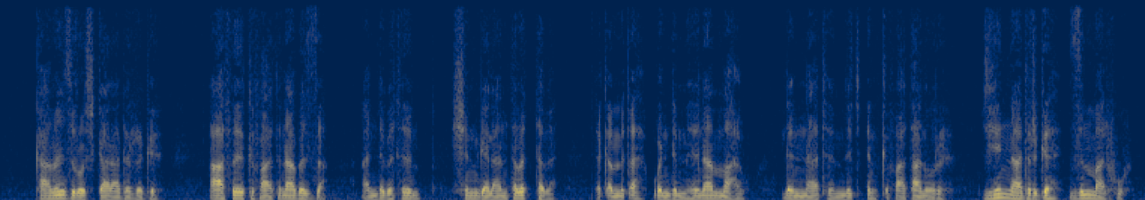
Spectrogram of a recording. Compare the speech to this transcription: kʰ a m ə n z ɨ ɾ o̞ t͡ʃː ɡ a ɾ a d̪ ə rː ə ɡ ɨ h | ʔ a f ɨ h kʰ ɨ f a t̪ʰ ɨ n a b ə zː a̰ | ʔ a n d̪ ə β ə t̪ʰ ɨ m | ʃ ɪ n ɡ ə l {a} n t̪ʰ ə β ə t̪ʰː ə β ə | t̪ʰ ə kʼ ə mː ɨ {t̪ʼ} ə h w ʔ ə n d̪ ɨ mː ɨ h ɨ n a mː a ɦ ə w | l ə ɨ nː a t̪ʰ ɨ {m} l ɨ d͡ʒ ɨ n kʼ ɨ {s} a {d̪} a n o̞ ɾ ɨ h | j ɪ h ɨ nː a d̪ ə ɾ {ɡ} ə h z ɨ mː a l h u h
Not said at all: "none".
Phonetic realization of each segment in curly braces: a, t̪ʼ, m, f, t̪, ɡ

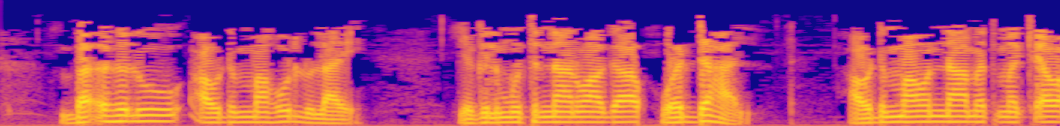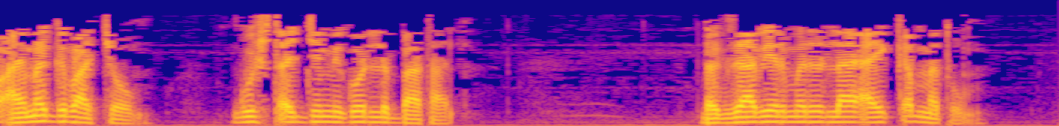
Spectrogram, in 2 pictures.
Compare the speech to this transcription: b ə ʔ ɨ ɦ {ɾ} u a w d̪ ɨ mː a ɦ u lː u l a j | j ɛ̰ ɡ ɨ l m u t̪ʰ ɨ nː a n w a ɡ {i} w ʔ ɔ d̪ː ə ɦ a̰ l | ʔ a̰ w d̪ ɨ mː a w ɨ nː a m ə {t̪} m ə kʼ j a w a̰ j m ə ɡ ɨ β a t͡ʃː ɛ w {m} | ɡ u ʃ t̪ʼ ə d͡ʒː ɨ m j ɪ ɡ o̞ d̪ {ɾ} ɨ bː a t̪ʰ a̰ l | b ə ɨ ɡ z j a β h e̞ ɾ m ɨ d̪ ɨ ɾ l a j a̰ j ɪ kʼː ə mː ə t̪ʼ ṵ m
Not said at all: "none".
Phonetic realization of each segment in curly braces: l, a, t̪ʼ, m, l

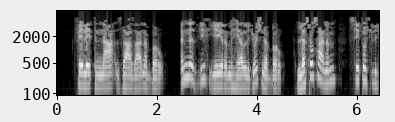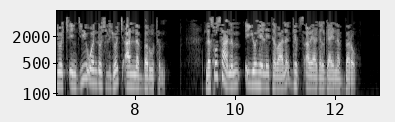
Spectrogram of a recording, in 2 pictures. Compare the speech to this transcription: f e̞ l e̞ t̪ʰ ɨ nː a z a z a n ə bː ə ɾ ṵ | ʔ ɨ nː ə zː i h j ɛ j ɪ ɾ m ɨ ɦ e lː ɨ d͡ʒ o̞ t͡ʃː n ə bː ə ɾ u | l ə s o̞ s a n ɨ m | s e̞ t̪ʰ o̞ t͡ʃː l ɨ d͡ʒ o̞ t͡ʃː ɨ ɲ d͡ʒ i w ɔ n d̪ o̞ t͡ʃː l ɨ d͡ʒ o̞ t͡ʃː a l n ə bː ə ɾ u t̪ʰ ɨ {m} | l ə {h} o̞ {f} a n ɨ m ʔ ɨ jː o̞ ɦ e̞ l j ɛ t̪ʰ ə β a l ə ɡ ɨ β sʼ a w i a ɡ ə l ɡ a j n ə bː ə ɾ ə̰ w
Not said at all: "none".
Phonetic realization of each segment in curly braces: m, s, s

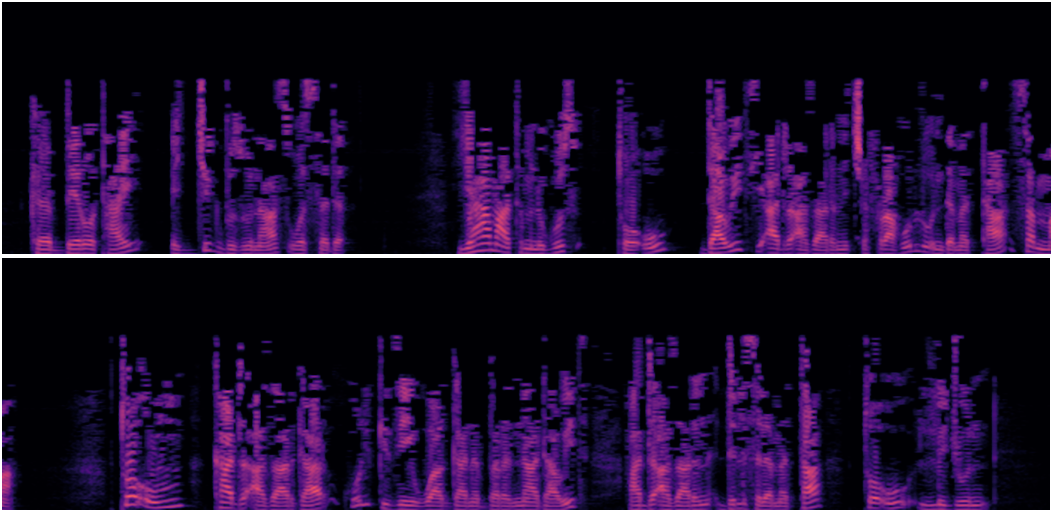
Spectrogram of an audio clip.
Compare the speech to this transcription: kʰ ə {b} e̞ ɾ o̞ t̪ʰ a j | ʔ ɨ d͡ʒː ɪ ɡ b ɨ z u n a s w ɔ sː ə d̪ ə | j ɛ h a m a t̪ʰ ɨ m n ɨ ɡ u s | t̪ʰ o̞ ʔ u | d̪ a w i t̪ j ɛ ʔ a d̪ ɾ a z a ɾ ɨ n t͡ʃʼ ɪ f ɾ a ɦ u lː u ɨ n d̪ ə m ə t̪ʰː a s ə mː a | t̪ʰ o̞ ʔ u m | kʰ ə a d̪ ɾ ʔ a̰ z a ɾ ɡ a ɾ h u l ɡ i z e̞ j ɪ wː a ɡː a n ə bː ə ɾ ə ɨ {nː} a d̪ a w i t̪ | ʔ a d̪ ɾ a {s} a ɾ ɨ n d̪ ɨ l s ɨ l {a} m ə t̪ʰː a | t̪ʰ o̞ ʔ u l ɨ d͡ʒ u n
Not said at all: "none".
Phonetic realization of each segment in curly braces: b, nː, z, ə

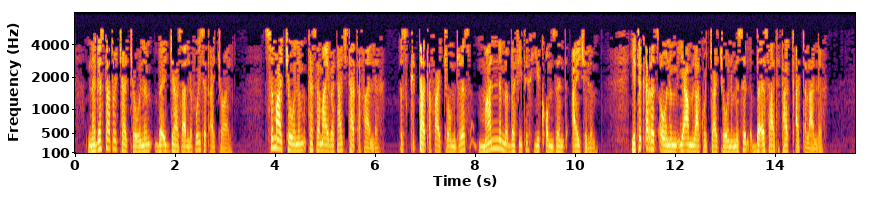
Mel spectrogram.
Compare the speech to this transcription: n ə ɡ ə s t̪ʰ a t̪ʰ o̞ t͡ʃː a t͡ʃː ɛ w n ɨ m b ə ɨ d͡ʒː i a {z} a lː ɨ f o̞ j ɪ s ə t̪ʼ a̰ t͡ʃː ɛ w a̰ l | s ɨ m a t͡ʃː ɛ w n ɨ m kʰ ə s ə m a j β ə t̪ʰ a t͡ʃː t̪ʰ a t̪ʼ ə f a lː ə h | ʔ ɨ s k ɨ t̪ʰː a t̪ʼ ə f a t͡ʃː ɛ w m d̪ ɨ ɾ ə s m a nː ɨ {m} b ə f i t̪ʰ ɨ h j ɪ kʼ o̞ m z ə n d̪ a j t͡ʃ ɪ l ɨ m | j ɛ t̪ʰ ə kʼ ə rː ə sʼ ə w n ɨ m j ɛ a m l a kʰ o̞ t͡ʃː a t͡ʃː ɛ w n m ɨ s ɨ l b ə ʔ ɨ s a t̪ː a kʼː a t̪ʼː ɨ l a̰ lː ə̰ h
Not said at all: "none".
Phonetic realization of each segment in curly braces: s, m

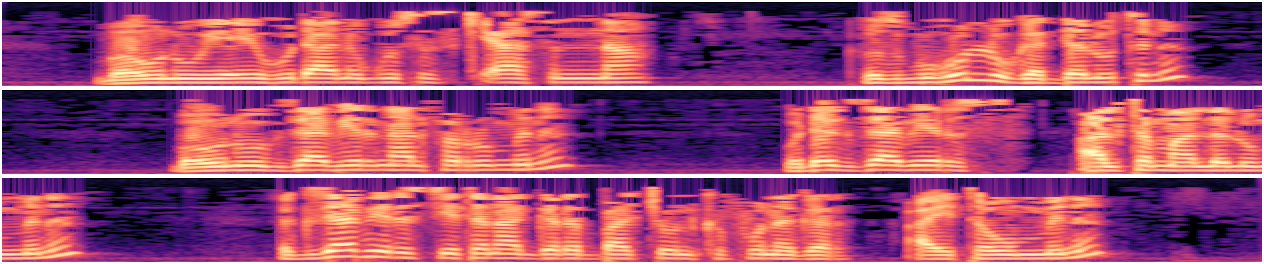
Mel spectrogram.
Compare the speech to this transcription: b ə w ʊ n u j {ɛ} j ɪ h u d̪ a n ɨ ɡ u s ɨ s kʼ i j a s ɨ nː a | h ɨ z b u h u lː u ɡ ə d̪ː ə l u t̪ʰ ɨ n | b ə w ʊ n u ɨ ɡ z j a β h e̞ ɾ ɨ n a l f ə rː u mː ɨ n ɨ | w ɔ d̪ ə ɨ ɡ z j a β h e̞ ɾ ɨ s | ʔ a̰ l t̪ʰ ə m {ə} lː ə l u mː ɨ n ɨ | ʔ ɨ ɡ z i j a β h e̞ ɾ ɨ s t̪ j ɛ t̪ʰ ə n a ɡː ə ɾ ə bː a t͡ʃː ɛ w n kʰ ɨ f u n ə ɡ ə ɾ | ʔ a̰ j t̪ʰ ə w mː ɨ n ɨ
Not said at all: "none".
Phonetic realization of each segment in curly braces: ɛ, a

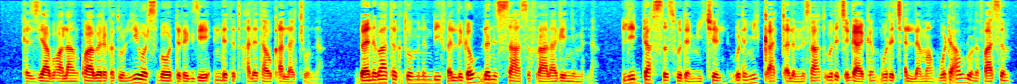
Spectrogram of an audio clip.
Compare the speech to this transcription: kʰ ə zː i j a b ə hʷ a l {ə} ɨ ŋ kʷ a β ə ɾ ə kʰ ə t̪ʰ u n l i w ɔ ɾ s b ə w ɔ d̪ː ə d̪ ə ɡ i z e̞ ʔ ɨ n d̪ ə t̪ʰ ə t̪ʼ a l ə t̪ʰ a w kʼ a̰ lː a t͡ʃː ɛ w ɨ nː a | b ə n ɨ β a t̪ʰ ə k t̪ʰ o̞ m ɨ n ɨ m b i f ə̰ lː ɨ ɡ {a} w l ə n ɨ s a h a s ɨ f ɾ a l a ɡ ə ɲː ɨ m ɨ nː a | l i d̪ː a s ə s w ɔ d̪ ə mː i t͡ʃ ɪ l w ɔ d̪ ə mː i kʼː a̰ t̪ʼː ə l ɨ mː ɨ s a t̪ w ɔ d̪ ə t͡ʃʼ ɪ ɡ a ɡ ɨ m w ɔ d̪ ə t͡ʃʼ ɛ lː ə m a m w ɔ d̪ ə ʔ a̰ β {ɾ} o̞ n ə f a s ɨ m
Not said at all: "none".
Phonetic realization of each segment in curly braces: a, ə, l

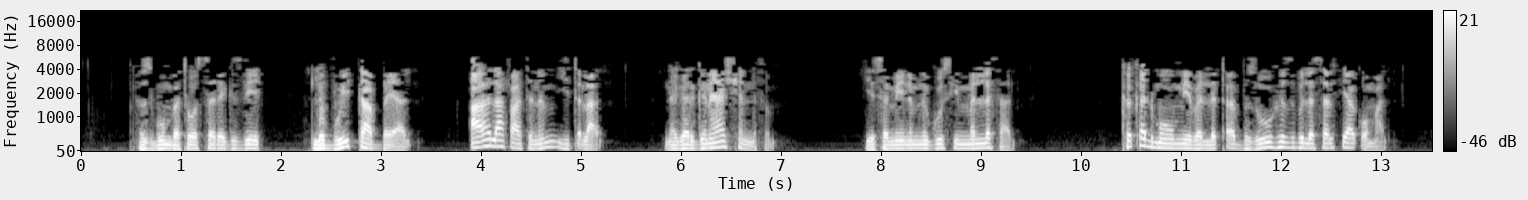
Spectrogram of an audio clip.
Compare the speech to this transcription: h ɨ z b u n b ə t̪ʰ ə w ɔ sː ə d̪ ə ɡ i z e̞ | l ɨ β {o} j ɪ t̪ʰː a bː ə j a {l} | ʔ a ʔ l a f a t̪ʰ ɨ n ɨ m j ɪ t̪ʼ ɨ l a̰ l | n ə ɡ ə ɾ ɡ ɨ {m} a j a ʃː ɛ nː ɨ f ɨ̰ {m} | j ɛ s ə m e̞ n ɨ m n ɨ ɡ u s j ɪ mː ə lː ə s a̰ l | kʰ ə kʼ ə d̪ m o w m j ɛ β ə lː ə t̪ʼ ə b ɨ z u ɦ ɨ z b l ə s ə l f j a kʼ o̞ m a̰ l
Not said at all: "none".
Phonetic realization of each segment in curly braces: u, l, n, m

